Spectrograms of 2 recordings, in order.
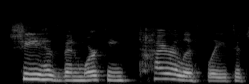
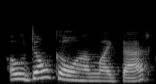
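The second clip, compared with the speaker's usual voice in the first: louder anxious cry, a touch of despair; Queen crying out; 2 semitones higher, 7 dB louder than usual. Acted. Queen pleading with tearful Alice, raised anxious cry. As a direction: plead with her to stop, voice raised. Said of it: "cried the poor queen".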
